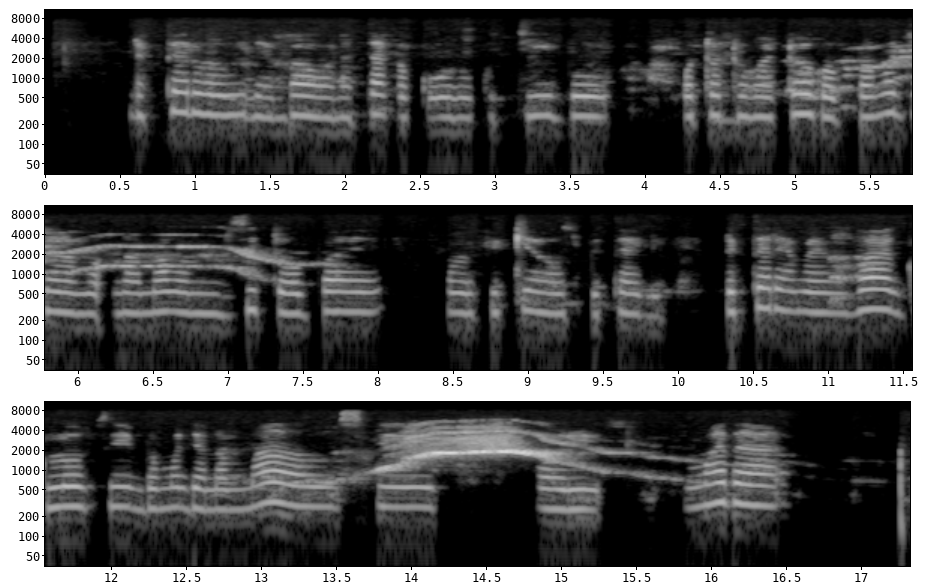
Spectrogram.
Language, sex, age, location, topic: Swahili, female, 36-49, Wajir, health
